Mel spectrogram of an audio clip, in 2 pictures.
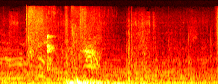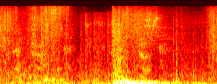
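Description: Punches and blows thud in a video game fight.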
